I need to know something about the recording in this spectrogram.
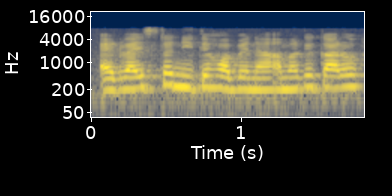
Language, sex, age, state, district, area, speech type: Bengali, female, 18-30, West Bengal, Hooghly, urban, spontaneous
